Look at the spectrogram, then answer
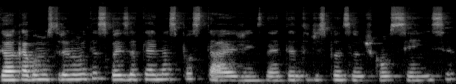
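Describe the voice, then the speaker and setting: Soft-spoken and medium-pitched, a woman talks at a fairly quick pace in a monotone, flat intonation. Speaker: psychologist and therapist, workshop participant. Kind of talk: casual discussion in an online workshop.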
